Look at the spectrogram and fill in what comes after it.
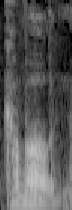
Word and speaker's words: kavod: The first one is the Hebrew word kavod, K-A-B-O-D, but you pronounce it with kind of a V, like kavod, okay?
